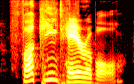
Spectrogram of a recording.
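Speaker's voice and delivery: "Fucking terrible" slow and loud, leaning hard on "Fucking"; emphatic swear. Shown as a demonstration. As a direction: punch out "Fucking terrible" like you mean it. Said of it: "what can you say instead of "very bad"?".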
